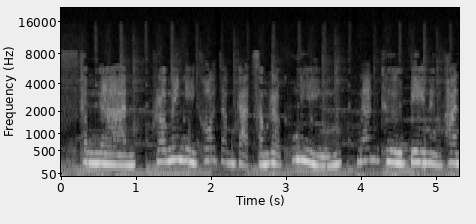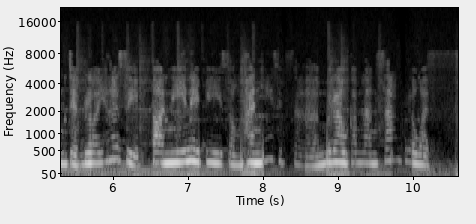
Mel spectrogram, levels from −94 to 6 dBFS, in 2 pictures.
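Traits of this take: phasing stages 2, 0.72 Hz, lowest notch 500–1100 Hz; random-step tremolo 3.5 Hz, depth 95%; a quantiser's noise floor 12-bit, dither none; a shimmering, thickened sound

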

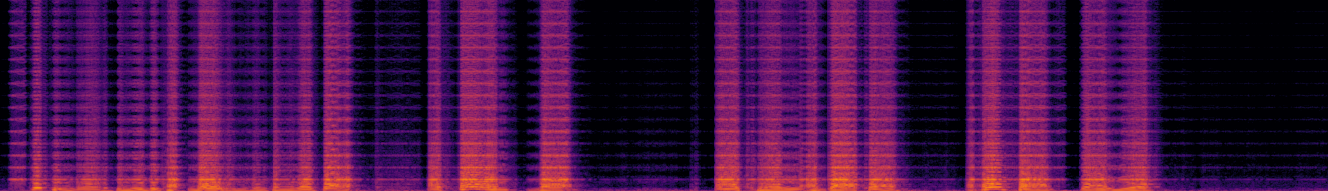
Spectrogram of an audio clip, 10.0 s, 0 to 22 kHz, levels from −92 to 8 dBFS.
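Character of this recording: a buzz of ramps at a fixed pitch in blocks of 32 samples; random-step tremolo; a shimmering, thickened sound

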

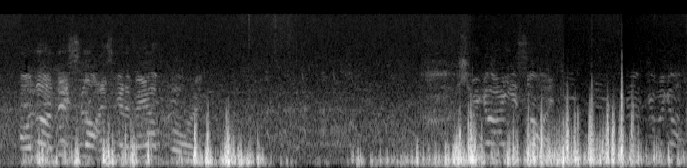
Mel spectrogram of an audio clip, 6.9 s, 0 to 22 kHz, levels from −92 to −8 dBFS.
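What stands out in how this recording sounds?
noise floor -51 dBFS; spectral tilt -6.0 dB/oct

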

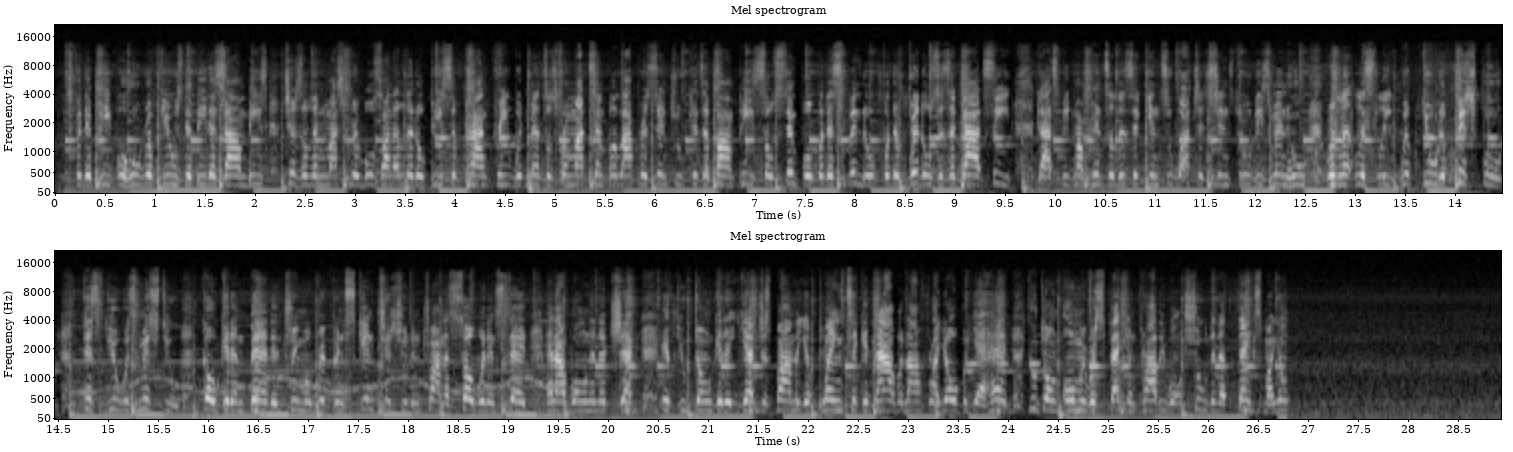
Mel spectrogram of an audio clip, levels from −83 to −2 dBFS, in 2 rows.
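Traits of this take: a quantiser's noise floor 10-bit, dither triangular

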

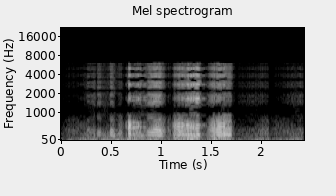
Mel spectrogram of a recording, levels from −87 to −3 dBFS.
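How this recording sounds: tremolo saw up 2.9 Hz, depth 85%; aliases and images of a low sample rate 1100 Hz, jitter 0%; phasing stages 2, 2 Hz, lowest notch 650–1300 Hz; MP3

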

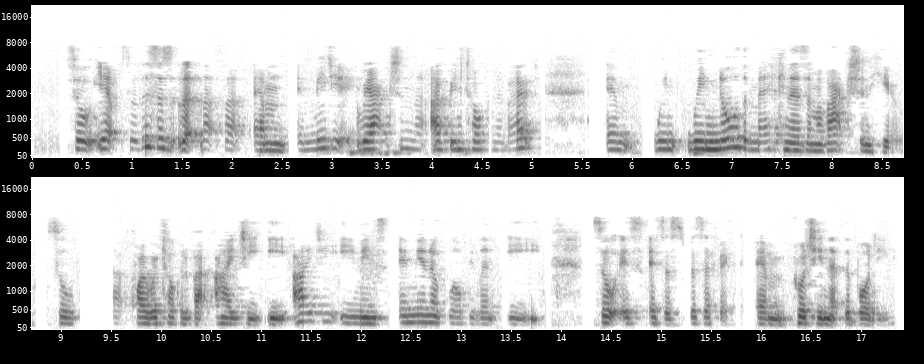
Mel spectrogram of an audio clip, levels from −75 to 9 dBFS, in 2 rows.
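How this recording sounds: random-step tremolo, depth 90%; a quantiser's noise floor 10-bit, dither none; WMA

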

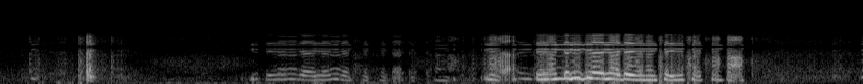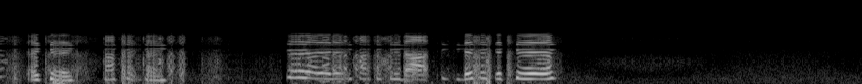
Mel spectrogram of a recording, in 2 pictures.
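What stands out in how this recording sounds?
phasing stages 6, 0.38 Hz, lowest notch 430–2400 Hz; aliases and images of a low sample rate 2200 Hz, jitter 0%; A-law

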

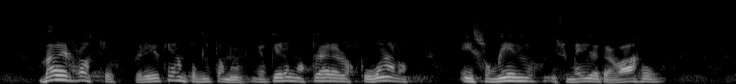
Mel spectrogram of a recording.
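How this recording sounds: a quantiser's noise floor 12-bit, dither none; phasing stages 6, 2.2 Hz, lowest notch 340–1200 Hz

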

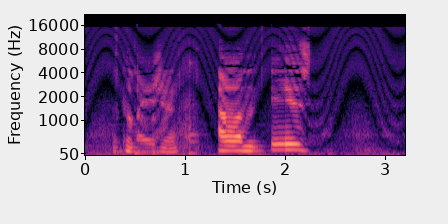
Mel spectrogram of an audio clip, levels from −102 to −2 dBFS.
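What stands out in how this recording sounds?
chopped level 1.5 Hz, depth 60%, duty 70%; a quantiser's noise floor 10-bit, dither triangular; phasing stages 12, 1.2 Hz, lowest notch 200–2800 Hz; Vorbis

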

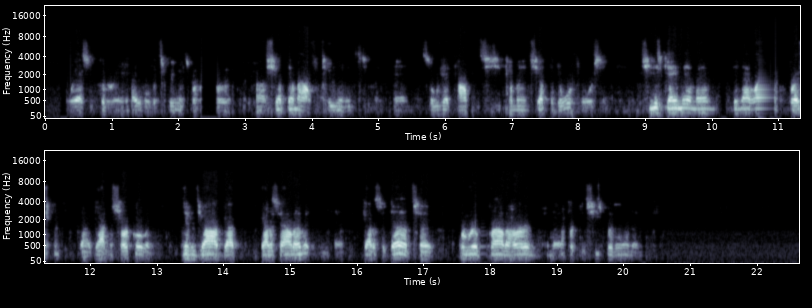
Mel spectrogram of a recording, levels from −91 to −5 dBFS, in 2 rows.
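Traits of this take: noise floor -74 dBFS; spectral tilt -3.0 dB/oct

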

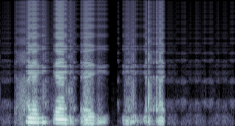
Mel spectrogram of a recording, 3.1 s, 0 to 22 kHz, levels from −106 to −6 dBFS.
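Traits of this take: phasing stages 4, 2.8 Hz, lowest notch 330–1500 Hz; aliases and images of a low sample rate 2300 Hz, jitter 0%; chopped level 5.4 Hz, depth 65%, duty 75%

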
